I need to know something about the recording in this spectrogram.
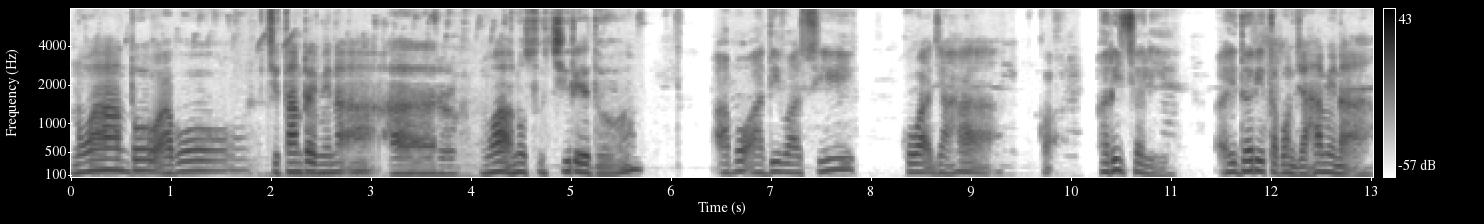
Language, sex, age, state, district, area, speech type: Santali, male, 45-60, Jharkhand, Bokaro, rural, spontaneous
